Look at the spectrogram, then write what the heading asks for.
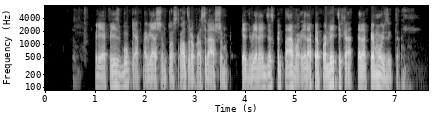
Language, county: Lithuanian, Kaunas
